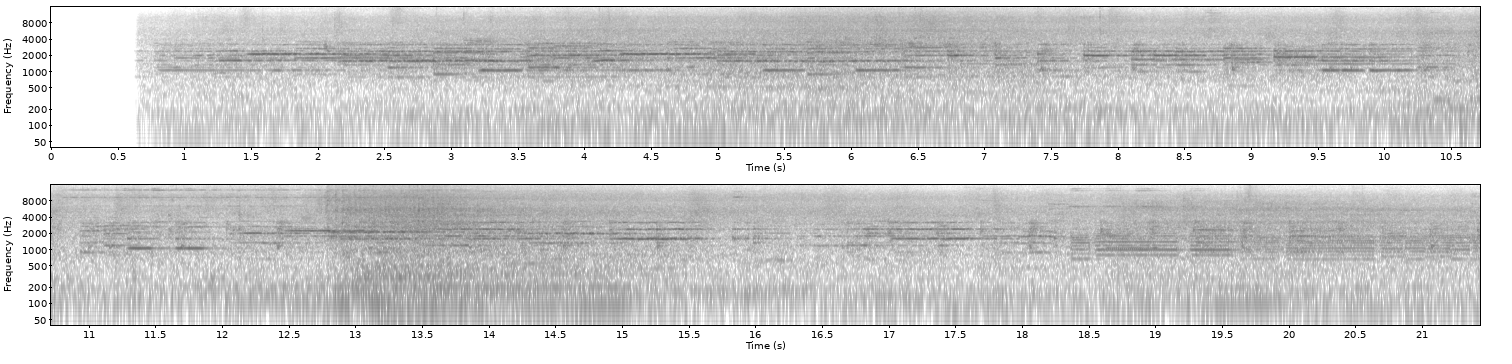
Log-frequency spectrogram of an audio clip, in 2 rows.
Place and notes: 後竹圍公園, Sanchong Dist., New Taipei City - Trafficking sound of ice cream
in the Park, Traffic Sound, Trafficking sound of ice cream
Sony Hi-MD MZ-RH1 +Sony ECM-MS907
